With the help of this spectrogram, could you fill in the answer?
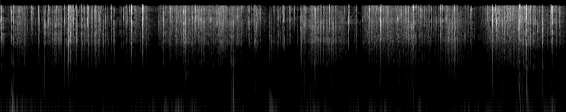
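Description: A gold ball covered in bugle beads is held beside a microphone and scratched with long nails. The result is a steady stream of bright, crisp, crinkly scratching and clicking with many short, sharp transients and almost no low end.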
